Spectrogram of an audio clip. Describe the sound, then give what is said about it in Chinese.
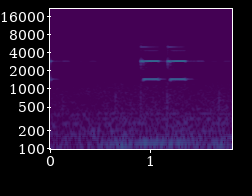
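A mobile phone rings with two short, bright electronic beeps in quick succession, fairly loud against an otherwise quiet background. “贾迪的手机响了”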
